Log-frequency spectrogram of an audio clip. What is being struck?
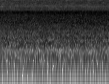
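Nothing is struck.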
